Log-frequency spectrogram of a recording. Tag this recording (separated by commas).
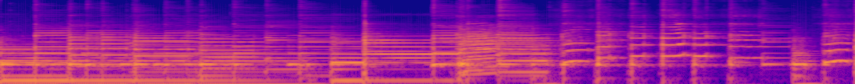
Strum, Plucked string instrument, Guitar, Music, Musical instrument, Blues, Steel guitar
